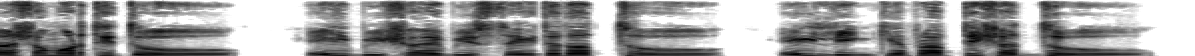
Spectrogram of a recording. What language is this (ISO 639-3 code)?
ben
